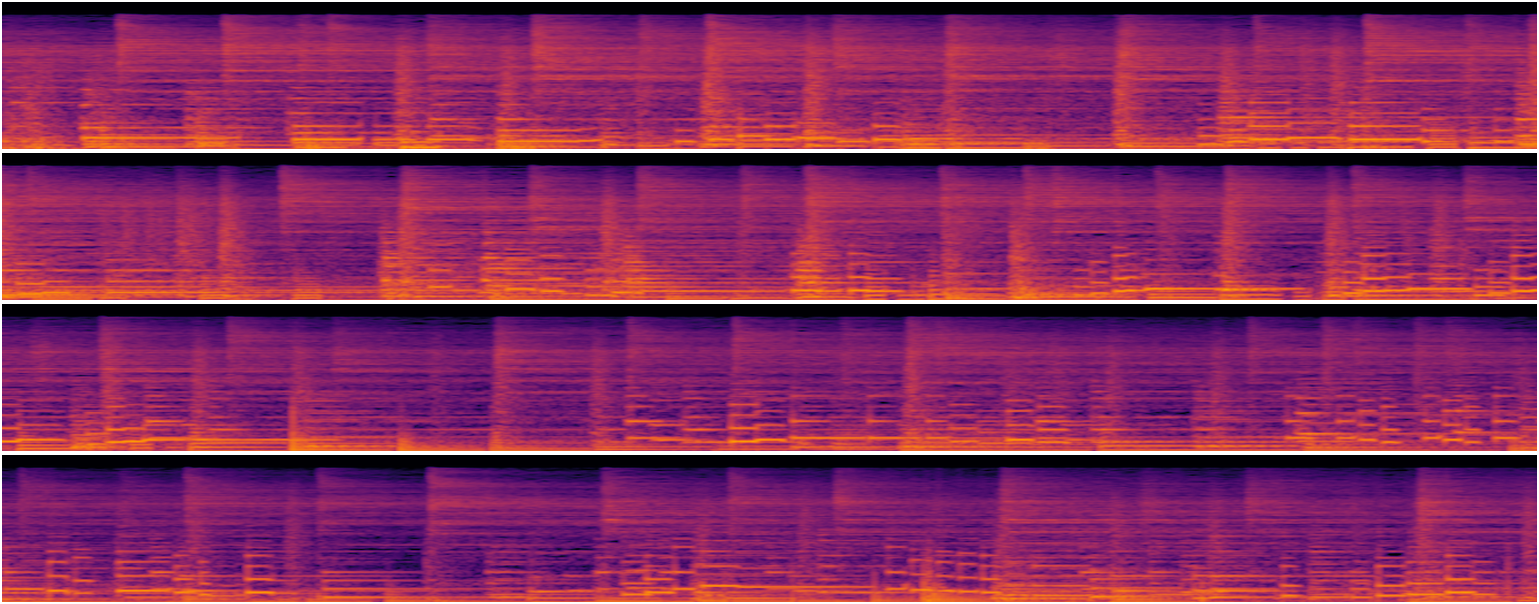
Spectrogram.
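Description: Instrumental jazz: a guitar plays a melodic line over a bass stepping from note to note and a drum kit keeping time on the cymbals.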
